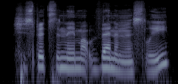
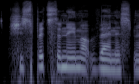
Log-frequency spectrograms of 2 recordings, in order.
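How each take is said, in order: First: "venomously" said in full, all four syllables; careful corrected "venomously"; corrected reading. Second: "venomous-" cut off unfinished before the ending; broken-off misreading of "venomous-"; misread word. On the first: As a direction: fix the word, saying "venomously" cleanly. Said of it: "excuse me". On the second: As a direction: stumble and stop on "venomous-". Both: Real, not acted.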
